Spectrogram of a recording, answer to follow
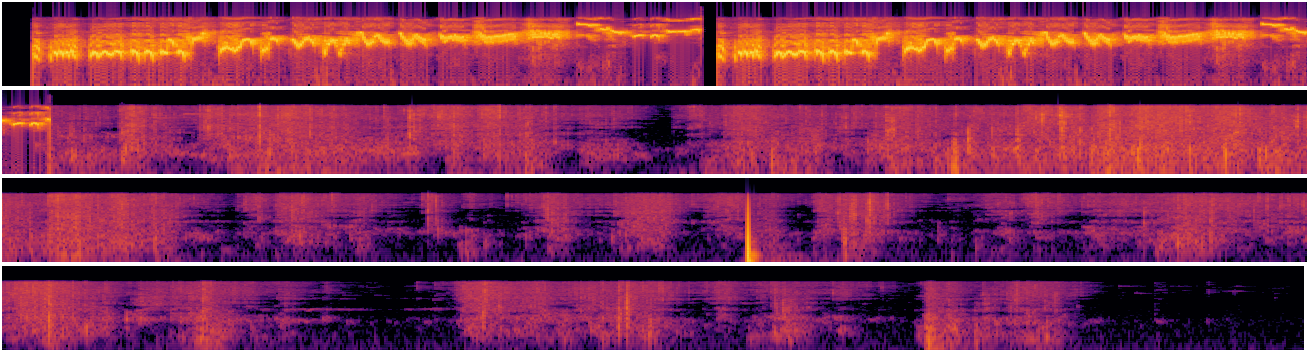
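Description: Loud flapping of a bird's wings for about seven seconds, with a short break about halfway, then faint intermittent rustling and a single sharp click.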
